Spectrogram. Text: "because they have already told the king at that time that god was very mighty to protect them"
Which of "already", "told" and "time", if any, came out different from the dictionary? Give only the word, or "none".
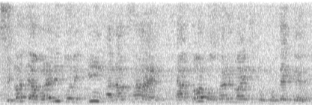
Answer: told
